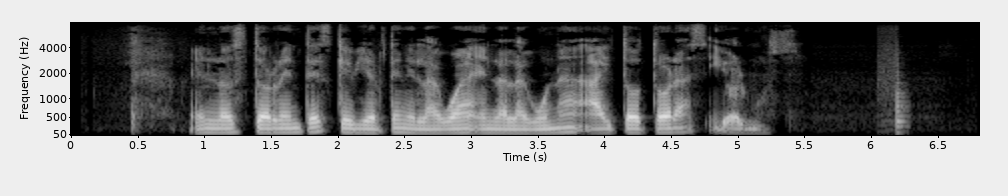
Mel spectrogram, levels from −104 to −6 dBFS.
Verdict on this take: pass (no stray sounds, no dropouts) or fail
fail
